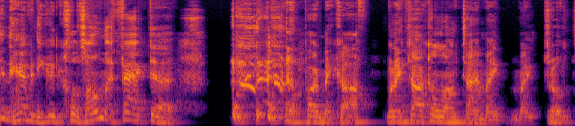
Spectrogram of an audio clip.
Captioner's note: coughing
